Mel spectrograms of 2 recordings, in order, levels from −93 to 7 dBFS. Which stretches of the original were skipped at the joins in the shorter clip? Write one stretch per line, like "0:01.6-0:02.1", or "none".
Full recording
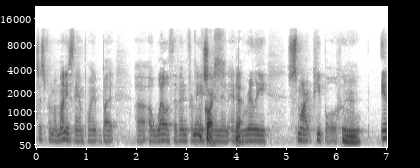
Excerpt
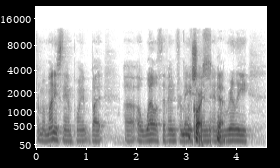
0:03.7-0:03.9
